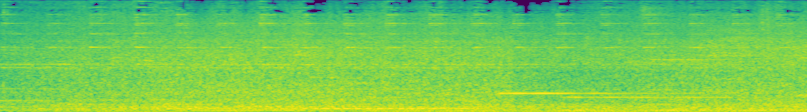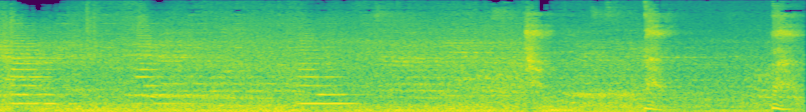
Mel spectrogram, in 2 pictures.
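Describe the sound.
A train runs on the line from Bandung Timur station toward Bandung city station in the morning, with a loud, steady rumble and rattle throughout. Brief high squealing tones appear now and then near the middle.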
